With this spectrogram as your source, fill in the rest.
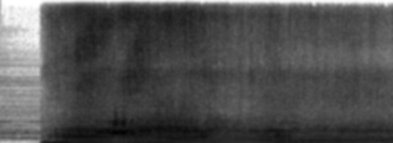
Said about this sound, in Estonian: Grand Cherokee möiratas nagu vihane äike.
